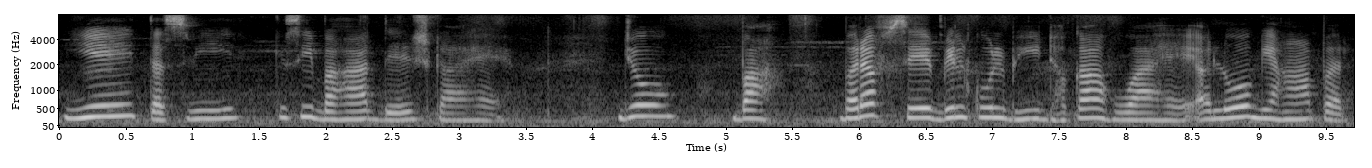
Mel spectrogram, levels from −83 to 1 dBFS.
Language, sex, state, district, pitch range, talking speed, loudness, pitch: Hindi, female, Maharashtra, Solapur, 205-260 Hz, 125 wpm, -26 LUFS, 230 Hz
